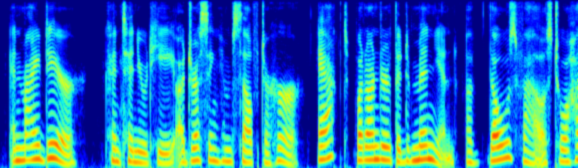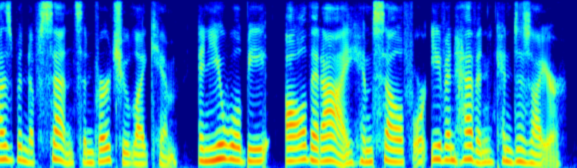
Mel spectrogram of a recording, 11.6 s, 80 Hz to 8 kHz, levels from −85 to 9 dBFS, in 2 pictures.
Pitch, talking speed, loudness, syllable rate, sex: 205 Hz, 200 wpm, -18 LUFS, 5.3 syllables/s, female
